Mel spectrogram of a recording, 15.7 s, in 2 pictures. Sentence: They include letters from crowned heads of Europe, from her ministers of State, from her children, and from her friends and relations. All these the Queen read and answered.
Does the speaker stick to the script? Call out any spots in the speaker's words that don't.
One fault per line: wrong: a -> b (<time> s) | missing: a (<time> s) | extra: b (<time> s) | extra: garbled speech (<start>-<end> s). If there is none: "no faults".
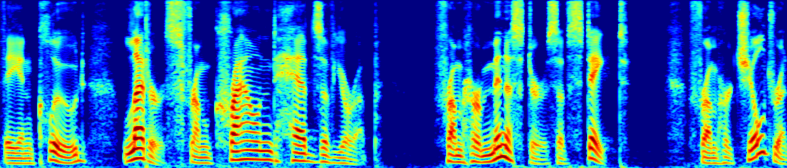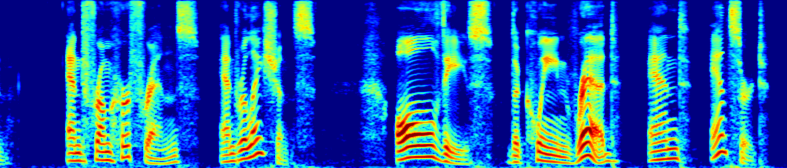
no faults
